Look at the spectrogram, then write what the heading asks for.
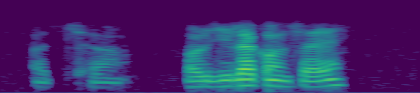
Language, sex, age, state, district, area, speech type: Hindi, male, 30-45, Uttar Pradesh, Mau, rural, conversation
